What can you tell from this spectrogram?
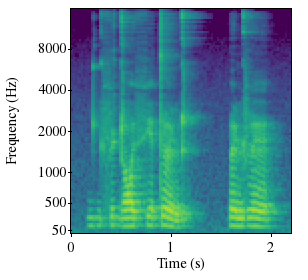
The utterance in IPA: ɖəɖfʲaɖɔ fʲɛt̪ə̃ɖ | ə̃ɖvɛ̃

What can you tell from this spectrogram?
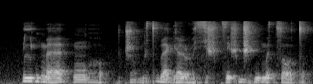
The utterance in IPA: lʲə˥ɡŋ͡mæ˨˦ | ŋ͡mɔ̤˧˩ | t͡ʃɔ̤˧˩bə̤˥t bæ˧˩ɡæ˧˩ ɭɔ̤˧˩sʲə̤˧˩ʃ t͡se˨˦ʃd͡ʒe̤˨˦ɡmə˨˦ t͡sɔ˧˩˧t

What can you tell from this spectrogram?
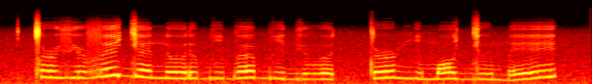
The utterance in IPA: ǀə˞vʲə˞vɛ ɟɛnɵ ɾɨbibœ bibʲɵβɵtːə˞ ŋimɔ ɟɨ me

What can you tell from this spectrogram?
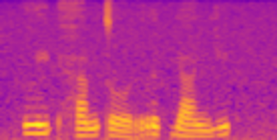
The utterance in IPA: li˥˩ʔ ha˦˥mtoː˨˩ rɯ˥˩k̚jaː˧ŋji˥˩t̚

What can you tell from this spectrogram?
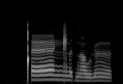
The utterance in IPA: ǃæːŋ͡ǁə dɑ̃wɳə̃ː

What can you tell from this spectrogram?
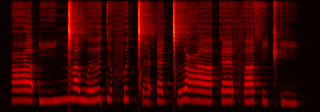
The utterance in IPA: ʕaʔiː ŋ͡ǀawəː dəfə ɡ͡ǀæʔæɡ͡ǀəː ʕaːkæ fa sit͡ʃʼi

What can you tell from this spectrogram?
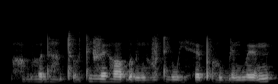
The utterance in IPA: hɔ̤bʱodʱa̤btʼo̤ ti̤vøɦɔ ɓoɡno̤v ti̤wi̤ høpʼɔ̤w bemwøm

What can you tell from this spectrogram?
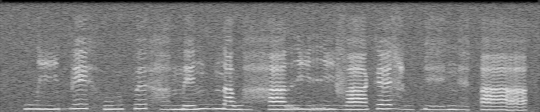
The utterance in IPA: wibe hupɘha̤ menṳnawa̤ hariri vakɛɮṳ ɠe̤ŋɛ̤ ʔa

